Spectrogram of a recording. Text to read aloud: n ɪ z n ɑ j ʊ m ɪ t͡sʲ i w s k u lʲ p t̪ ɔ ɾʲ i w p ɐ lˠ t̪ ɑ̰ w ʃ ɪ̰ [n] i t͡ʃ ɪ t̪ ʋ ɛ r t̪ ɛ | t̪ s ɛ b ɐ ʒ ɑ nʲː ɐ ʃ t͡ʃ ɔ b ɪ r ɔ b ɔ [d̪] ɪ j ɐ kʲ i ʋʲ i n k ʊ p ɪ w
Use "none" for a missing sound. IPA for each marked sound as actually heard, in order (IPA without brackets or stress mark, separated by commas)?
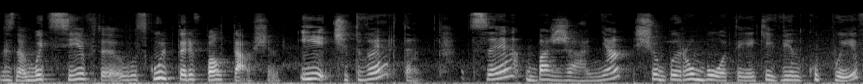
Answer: n, t̪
